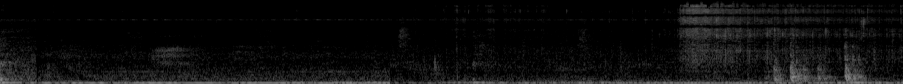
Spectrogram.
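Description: Fish curry of kilimeen soured with kudampuli tamarind boiling in a pot: a steady close bubbling hiss runs throughout, with a brief clatter near the end and no talking.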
